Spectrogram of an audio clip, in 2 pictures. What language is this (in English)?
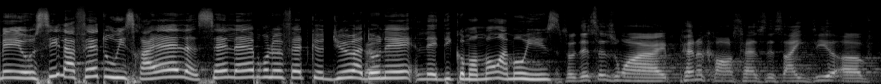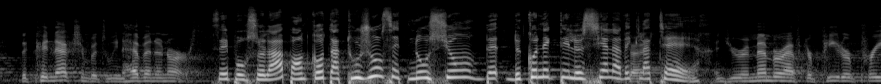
French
